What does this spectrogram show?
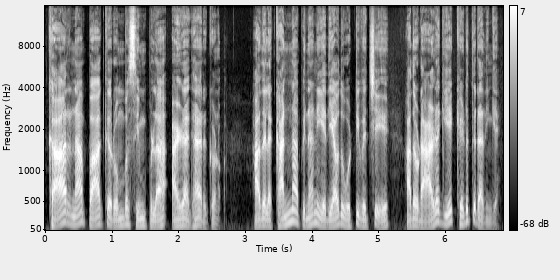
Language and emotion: Tamil, disgusted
